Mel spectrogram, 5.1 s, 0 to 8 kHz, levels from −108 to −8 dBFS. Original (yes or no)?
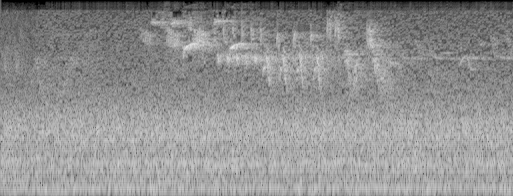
yes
